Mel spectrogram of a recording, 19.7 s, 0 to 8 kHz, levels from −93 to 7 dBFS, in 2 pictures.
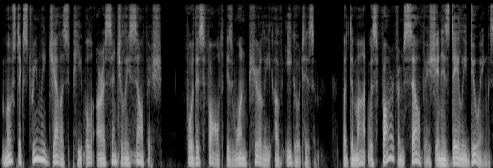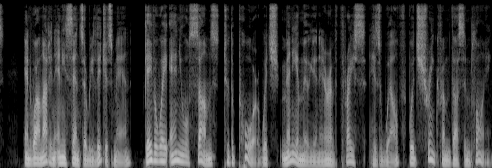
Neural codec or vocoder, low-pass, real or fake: none; 7.2 kHz; real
